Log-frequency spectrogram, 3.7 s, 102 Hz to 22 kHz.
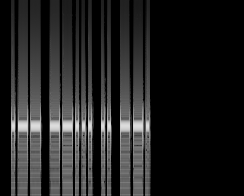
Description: Morse code, heard as a keyed tone, about 25 wpm, 700 Hz. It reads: W7IG
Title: USA Callsign DE Callsign - 4 Characters - 25wpm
